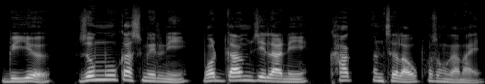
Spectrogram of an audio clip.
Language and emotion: Bodo, neutral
